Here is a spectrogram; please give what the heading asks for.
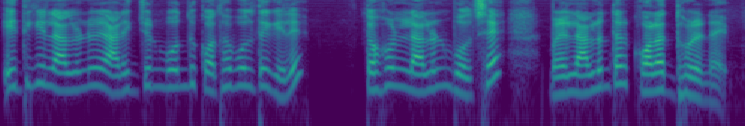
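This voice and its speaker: Fast-talking woman retelling a serial. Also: fairly high pitch, no echo, clean studio sound. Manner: quick storytelling, voicing lines in quotes lightly. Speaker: serial recap narrator.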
